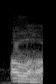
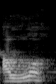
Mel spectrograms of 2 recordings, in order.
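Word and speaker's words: الله: Ya begitu pelafalannya yang benar. Allah. Ya. Tafkhim begitu. Allah.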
